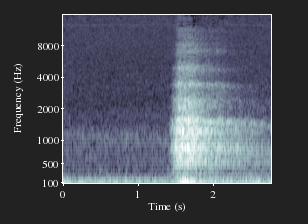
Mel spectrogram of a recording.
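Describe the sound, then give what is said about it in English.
A person takes a single deep breath in, a soft, airy inhale starting midway and then tailing off over a faint low hum. “Now, take a deep breath. In.”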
